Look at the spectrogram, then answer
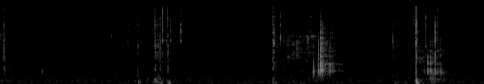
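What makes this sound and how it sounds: A utility knife blade repeatedly shaves and scrapes flakes off a solid, palm-sized, partly carved bar of white Dove soap held in the hand. The sound is short, crisp, bright scraping bursts in scattered clusters with quiet pauses between them, with little low end and almost no ring after each cut.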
